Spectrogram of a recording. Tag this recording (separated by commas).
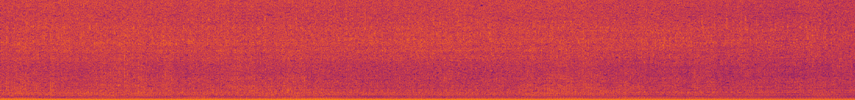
Vehicle, Heavy engine (low frequency)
